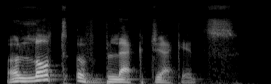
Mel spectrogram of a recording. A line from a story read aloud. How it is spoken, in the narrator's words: Chains said slowly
